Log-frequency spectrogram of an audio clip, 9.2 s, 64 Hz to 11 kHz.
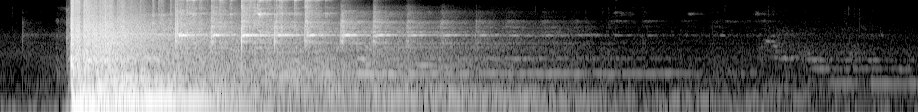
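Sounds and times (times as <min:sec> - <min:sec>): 
echoing car crash: 0:00.7 - 0:04.9.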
